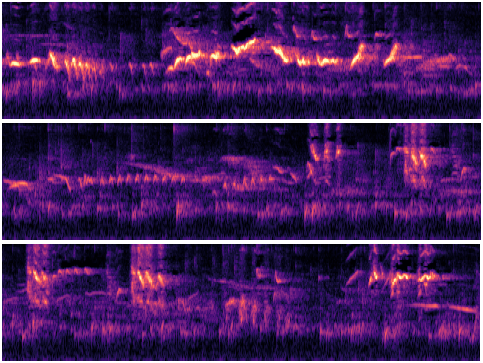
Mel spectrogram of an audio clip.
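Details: White-rumped shama (murai batu) singing, used as a provoking song to train contest birds' fighting spirit: varied warbling phrases of slurred whistles rising and falling, then sharp high chips and bursts, with short pauses.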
